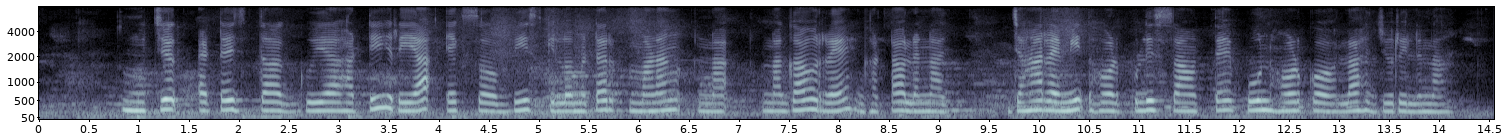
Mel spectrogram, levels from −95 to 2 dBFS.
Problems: background sounds at intervals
